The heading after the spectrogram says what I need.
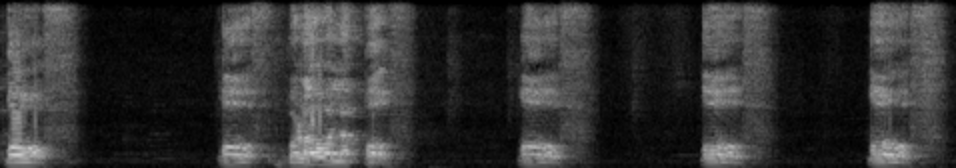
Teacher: उस ज़बान की जड़ को ऊपर की तरफ लगाना होता है, उसके जो ज़बान की जड़ है उसके ऊपर जो तालू है, तालू में वहाँ चिटकाना होता है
